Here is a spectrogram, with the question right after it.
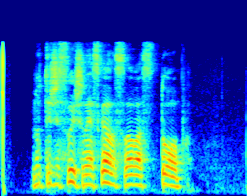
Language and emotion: Russian, angry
